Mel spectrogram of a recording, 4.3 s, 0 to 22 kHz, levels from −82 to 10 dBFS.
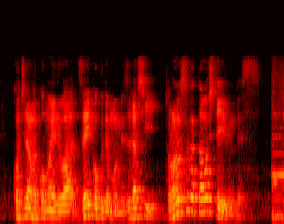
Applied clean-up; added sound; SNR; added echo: none; none; none; reverberation time 0.4 s.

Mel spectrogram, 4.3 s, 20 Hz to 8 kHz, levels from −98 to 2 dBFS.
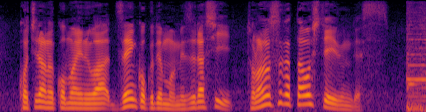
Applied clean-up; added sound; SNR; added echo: none; none; none; none.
